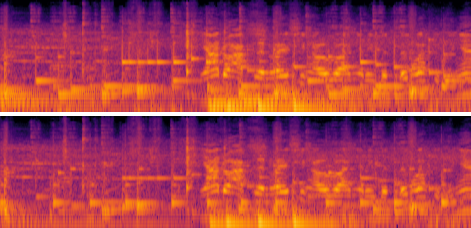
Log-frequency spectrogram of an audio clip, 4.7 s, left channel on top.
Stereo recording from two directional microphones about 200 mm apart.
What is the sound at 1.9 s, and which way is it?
Music, 5° right (ahead or behind).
